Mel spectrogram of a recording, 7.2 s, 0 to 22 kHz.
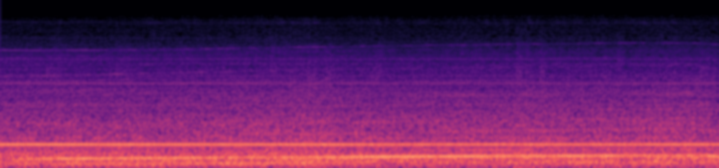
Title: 17. 92-001-01 דן בצפון צלילי מנוע בתוספת שריקה המהווים רעש לא נעים בנסיעה בשדרות ההגנה חיפה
